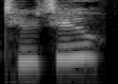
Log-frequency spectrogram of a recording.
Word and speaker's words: Tutu: Is that how you pronounce it? Tutu? – Yes. The Archbishop Desmond Tutu. Yes.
